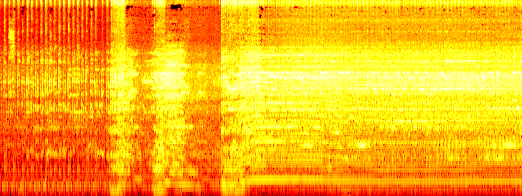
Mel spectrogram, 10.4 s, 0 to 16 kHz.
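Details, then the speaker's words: Kawasaki Ninja RR two-stroke after cleaning carburetor, reed valve membrane and the Superkips power valve (opens around 6,000 rpm): starts, blips a couple of times, settles into a crisp, steady, even idle, louder and running cleanly. "Oke motor sudah lebih nyaring kayaknya suaranya ya"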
